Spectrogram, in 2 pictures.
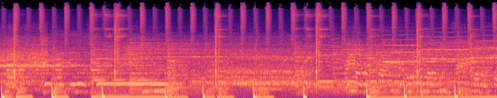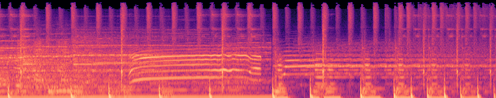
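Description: A hip-hop song plays loudly, with heavy booming bass, punchy drum hits on a steady beat, and layered samples throughout.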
